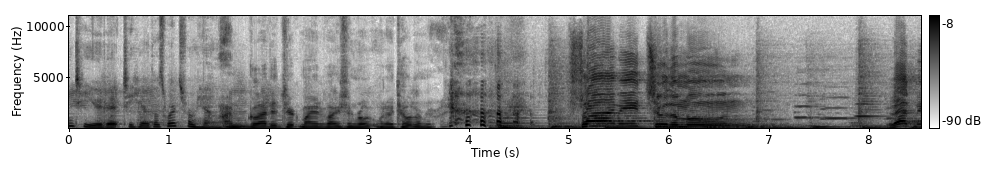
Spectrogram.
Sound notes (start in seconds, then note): 3.8 laughter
